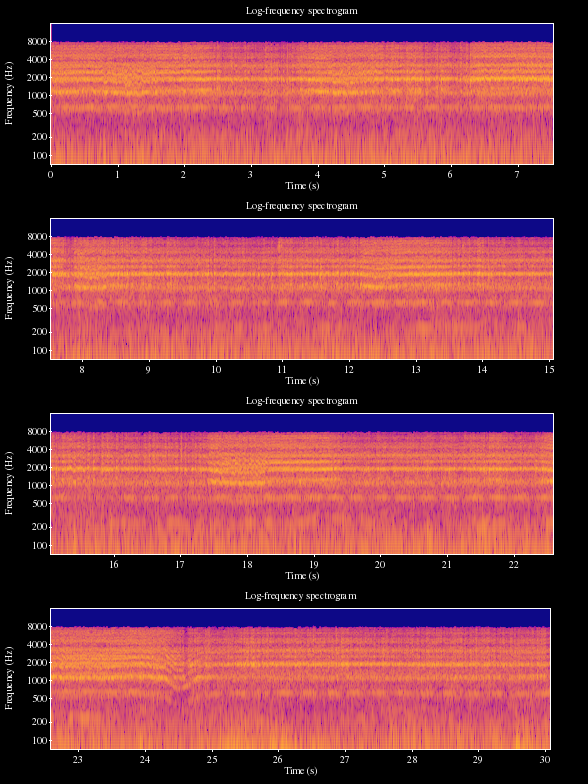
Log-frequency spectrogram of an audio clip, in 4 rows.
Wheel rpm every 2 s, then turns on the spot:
160, 170, 170, 170, 170, 170, 170, 170, 170, 170, 170, 160, 150, 170, 160.
none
